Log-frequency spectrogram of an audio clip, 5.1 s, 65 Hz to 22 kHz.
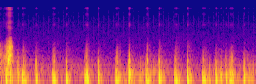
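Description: Quick, steady low thumps of a heartbeat, roughly 100 beats a minute, with faint room hum; a fast heartbeat.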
